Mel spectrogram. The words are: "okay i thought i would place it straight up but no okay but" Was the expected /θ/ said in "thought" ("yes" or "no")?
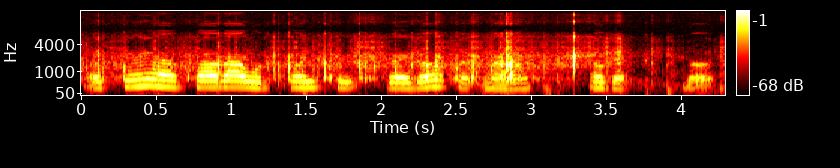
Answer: yes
